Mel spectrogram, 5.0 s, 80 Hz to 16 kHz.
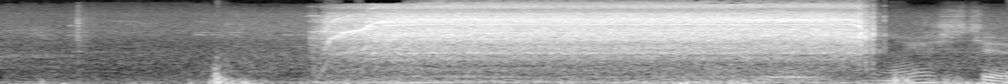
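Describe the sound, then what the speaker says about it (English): A power drill whirs loudly and steadily for a few seconds, driving a bolt while installing a carbon fiber wing on a 2021 Toyota Supra, preceded by a couple of knocks and followed by brief clatter. "Final bolts are being drilled."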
